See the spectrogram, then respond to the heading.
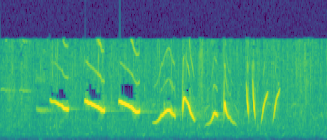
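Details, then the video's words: Louisiana waterthrush, a bird of streams, delivers its song: three high whistled slurs descending in pitch, then a quick sputtering series of looping, lower notes closing with brief rapid chips. "Louisiana Waterthrush Song"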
